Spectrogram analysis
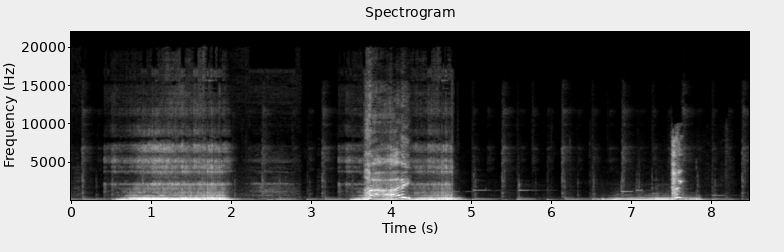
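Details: Owner snoring draws an agitated Border Collie's reaction: loud, low, rattling snores in three bursts about every three seconds, with a brief high dog whine and faint music; snoring.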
